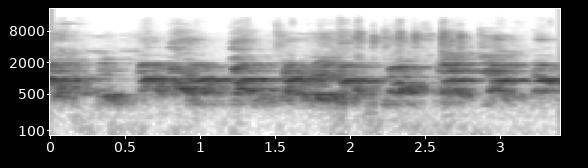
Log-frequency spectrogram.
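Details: A one-year-old female dog in a shelter kennel gives harsh, overlapping barks and drawn-out, half-howled yelps, about three per second, against echoing kennel noise; she backs away and needs much reassurance.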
